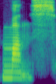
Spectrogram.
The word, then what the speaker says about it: months: So guys, this word could be a little challenging for some students. My recommendation is to drop the TH, months, because when we speak fast, we don't pronounce it, months.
